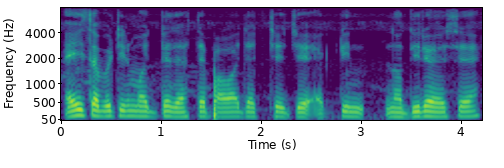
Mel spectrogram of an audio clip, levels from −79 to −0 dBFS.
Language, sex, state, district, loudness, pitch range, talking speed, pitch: Bengali, male, Assam, Hailakandi, -19 LUFS, 120-135 Hz, 155 wpm, 125 Hz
